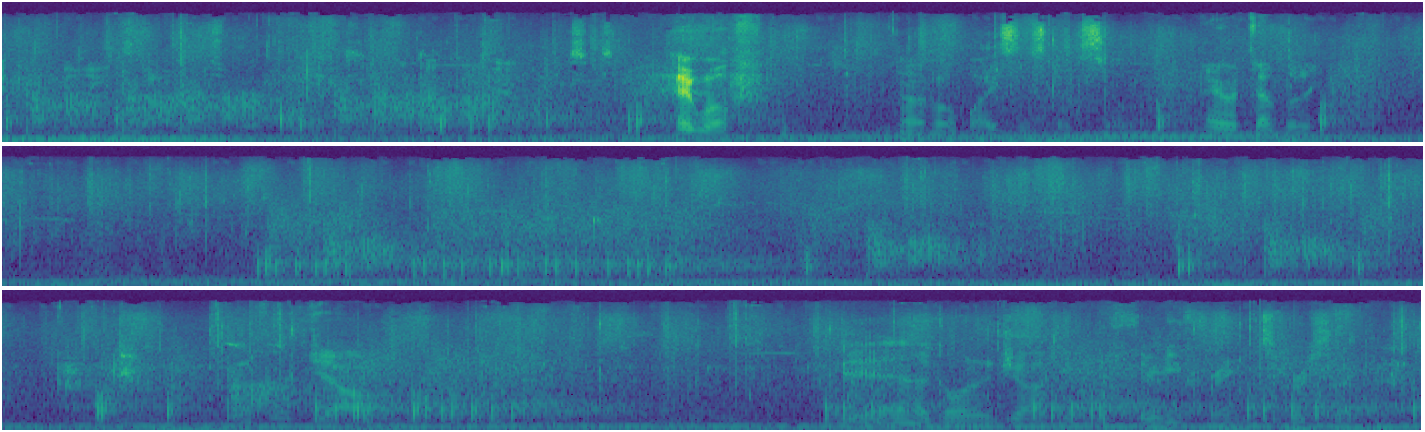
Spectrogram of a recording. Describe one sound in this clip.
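Footsteps run quickly through dry grass.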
